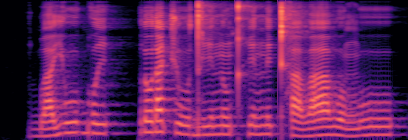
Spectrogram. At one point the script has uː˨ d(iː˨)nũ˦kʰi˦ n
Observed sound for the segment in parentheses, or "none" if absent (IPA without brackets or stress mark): iː˦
